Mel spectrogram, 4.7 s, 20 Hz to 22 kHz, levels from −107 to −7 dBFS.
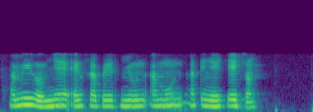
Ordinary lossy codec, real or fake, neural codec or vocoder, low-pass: none; fake; vocoder, 44.1 kHz, 128 mel bands every 256 samples, BigVGAN v2; 3.6 kHz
